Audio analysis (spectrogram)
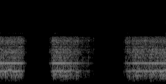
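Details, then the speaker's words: Eddystone EC10 receiver after multi-band alignment, 1 kHz test tone at about one microvolt mid-dial; clean tone in steady bursts over faint hiss, showing good weak-signal reception. "that's on one micro volt pretty pretty impressive actually very impressive"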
